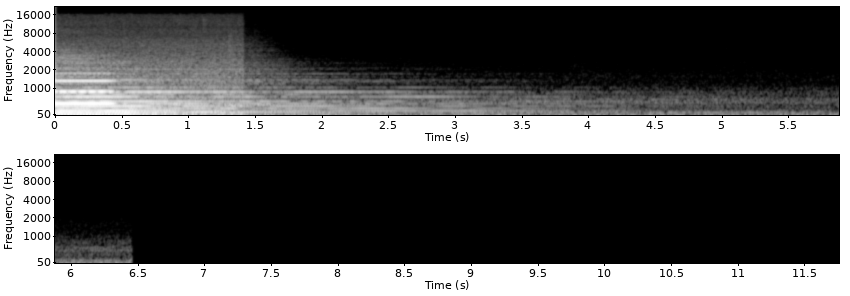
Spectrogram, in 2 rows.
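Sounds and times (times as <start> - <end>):
sopranos and tenors singing: 0.0 - 1.4.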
